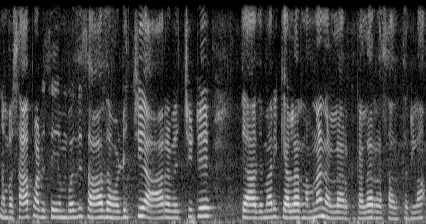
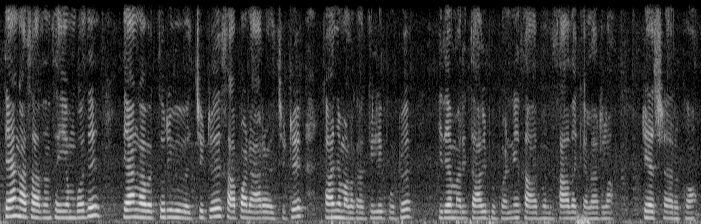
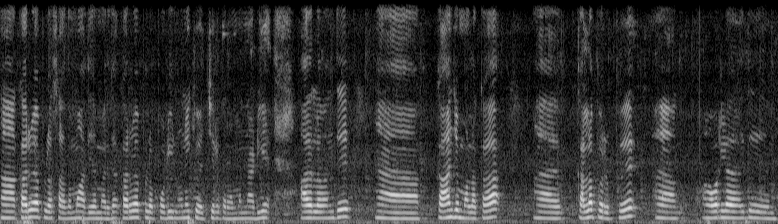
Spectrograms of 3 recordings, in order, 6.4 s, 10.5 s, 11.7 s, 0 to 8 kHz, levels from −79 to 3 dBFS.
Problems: constant background noise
